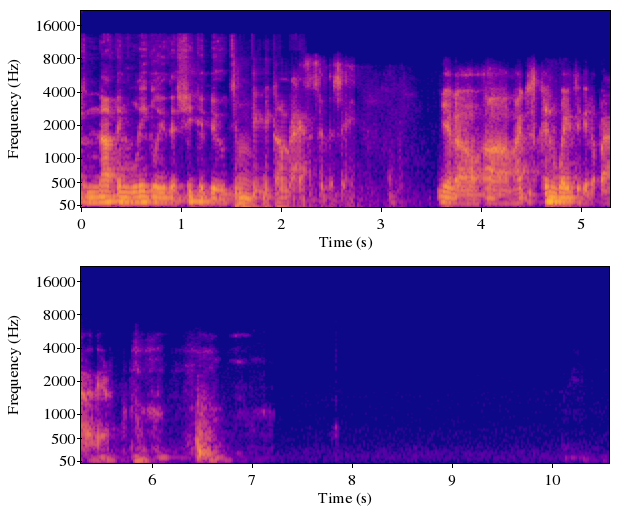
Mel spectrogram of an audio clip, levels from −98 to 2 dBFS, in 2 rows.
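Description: From 1.54 s to the end, a call bitrate drop occurs: the encoder's budget collapses, which fits a fall from about 48 to 6 kbps, bottoming out for 1.19 s. Coarser coding makes the speech rough and watery, and the top end narrows from 20 kHz to 8 kHz, leaving it muffled.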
